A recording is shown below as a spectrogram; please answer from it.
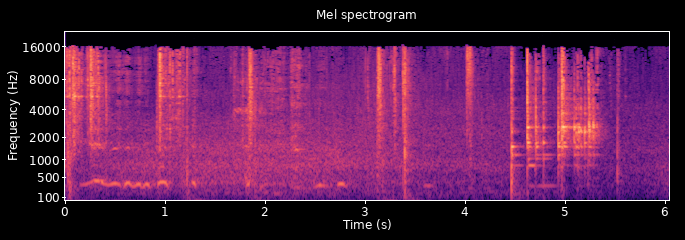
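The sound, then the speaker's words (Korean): A man drops a metal cross onto the ground, where it lands with a sharp ringing clink and then clatters in a quick burst of bounces, after a stretch of quieter scattered taps. “그는 십자가를 땅바닥에 떨어뜨리고 초점 잃은 눈동자로 천천히 뒤로 돌아 벽을 짚었다.”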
